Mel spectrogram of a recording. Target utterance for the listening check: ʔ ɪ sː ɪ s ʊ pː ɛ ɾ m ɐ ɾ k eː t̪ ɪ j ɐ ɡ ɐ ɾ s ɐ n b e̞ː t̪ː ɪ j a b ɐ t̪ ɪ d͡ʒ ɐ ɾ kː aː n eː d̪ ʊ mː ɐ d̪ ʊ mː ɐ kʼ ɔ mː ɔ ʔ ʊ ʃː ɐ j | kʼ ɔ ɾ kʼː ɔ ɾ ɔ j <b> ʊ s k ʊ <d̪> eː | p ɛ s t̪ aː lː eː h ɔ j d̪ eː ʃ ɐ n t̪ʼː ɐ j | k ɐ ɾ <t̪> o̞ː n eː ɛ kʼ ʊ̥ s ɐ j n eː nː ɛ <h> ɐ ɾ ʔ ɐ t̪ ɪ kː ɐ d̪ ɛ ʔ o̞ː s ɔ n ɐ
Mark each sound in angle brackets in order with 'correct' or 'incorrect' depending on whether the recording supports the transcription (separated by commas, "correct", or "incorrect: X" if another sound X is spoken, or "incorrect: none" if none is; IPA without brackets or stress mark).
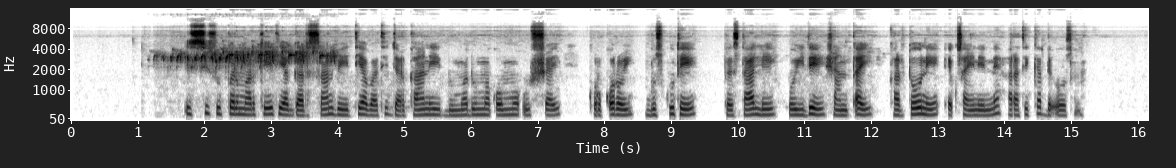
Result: correct, incorrect: t̪, correct, correct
